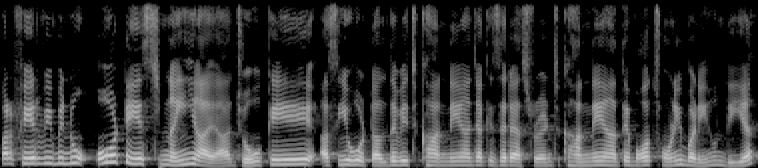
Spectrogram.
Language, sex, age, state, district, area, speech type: Punjabi, female, 45-60, Punjab, Amritsar, urban, spontaneous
